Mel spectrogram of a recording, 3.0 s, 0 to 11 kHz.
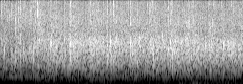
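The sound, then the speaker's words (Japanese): Steady audience applause at the 9th salon concert of a male-choir appreciation society, a dense crackle of many hands clapping at once, holding at an even, fairly loud level for the whole few seconds with no voices on top. “一分拍手を強制するような言い回しで失礼いたしました。”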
